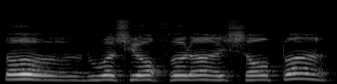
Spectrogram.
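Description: A man voicing a self-pitying German showman who wails loudly in a shrill, lamenting voice. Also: flat delivery, takes it slowly. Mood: wailing.

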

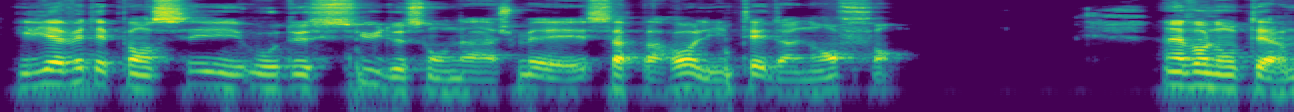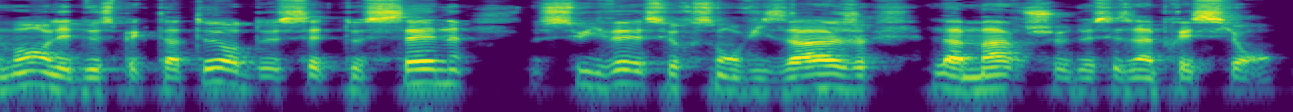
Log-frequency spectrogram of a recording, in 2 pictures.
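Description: A man reading an audiobook of a classic novel with measured, expressive narration. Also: medium pitch. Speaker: audiobook reader.

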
